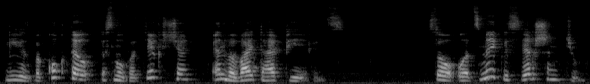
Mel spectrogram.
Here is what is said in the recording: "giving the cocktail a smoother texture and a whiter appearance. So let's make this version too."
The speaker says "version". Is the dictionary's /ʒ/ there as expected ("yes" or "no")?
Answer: no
